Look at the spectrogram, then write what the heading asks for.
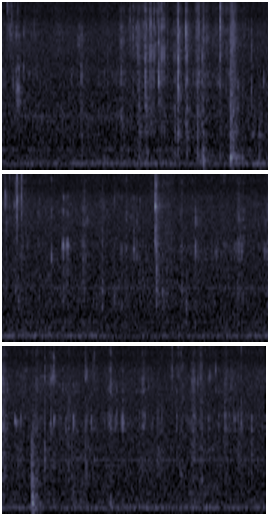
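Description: Close-miked chewing of a mouthful of seafood salad, with soft wet mouth sounds and a few small crunches and clicks, the sharpest about three seconds in and again about seven and a half seconds in. A steady low hum runs underneath.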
